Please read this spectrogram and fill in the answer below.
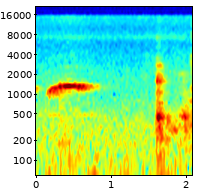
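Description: Near silence, with a faint, short whistle-like tone in the first half-second and a soft tick near the end.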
